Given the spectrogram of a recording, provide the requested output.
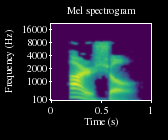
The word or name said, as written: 二手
